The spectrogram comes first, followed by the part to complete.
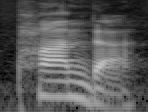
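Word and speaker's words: πάντα: The letter taf is pronounced with a T sound, a T sound, but when it has ni in front of it, it becomes a D sound, like dog in English, all right? So this word is actually pronounced panda, all right?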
